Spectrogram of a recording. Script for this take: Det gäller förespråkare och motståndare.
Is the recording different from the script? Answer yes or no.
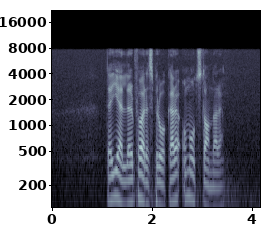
no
